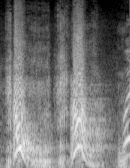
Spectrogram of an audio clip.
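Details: Dog barking twice, each a loud, arched bark with rich harmonics about three-quarters of a second apart, followed by a brief rising whine-like sound, with a person speaking Telugu close by.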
